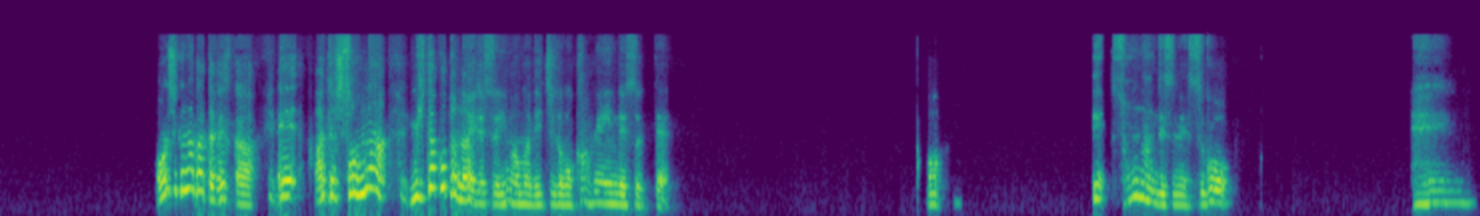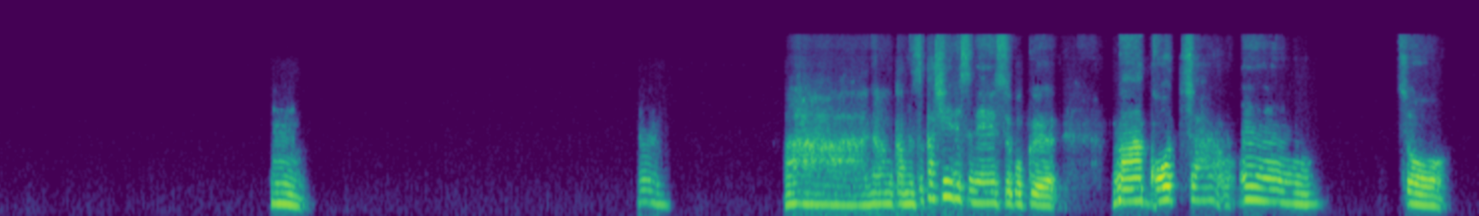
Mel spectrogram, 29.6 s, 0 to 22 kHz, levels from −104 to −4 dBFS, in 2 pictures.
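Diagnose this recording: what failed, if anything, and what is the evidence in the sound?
Call bitrate drop, 1.94–7.25 s and 19.25–25.29 s: falling bandwidth estimates pushed the codec to coarse coding, making the speech muffled and rough, consistent with roughly 32 to 13–14 kbps.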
